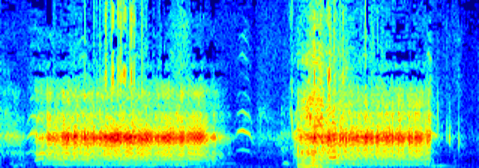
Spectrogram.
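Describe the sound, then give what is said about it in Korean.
A voice mimics a call meant to make seagulls rush to a boat: two long, loud, nasal, high-pitched wails, each about a second and a half, with a brief pause and small chirp between them. “소리가 무슨 주파수가 기러기, 아니, 갈매기가 막, 네. 막, 배로 달려오는 그런 주파수예요.”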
